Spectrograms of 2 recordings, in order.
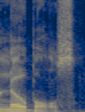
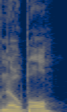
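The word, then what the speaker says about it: Nobull: shoes the shoes are no Bulls Will Greer our guy yeah endorser of noble how do you spell it bull oh n-o-b-u-l-l yes cool oh no bull not Noble the last part of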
